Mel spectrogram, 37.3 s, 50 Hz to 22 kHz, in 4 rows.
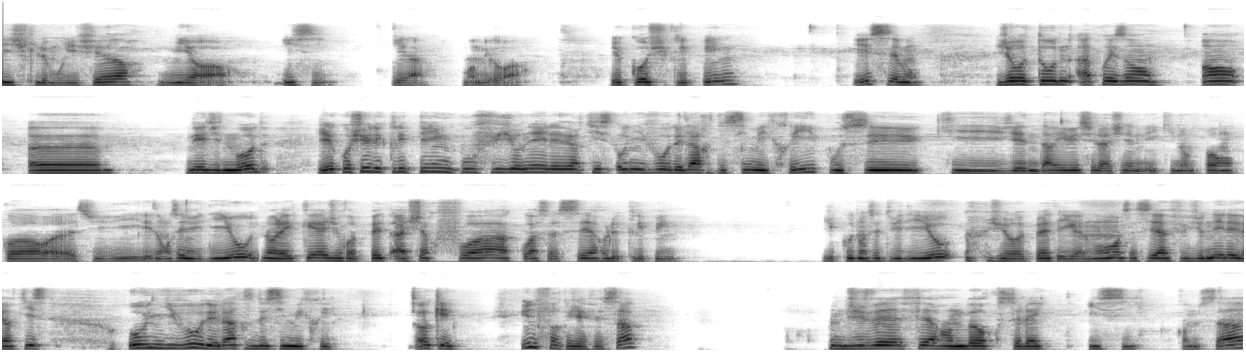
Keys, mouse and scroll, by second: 2.9 click, 5.0 click, 7.6 Tab, 10.5-11.4 shift+scroll down 2, 11.4-14.4 ctrl+scroll up 2, 20.5-21.9 scroll down 4, 22.7-24.1 scroll down 1, 24.1-25.1 shift+scroll up 2, 28.1-29.3 shift+scroll up 1, 29.3 shift+scroll up 1, 33.9 shift+scroll down 1, 35.2 Right, 35.2 right click, 35.5 b.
